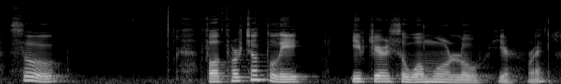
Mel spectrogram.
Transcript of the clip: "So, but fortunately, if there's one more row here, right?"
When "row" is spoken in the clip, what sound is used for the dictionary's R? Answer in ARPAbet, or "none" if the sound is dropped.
L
